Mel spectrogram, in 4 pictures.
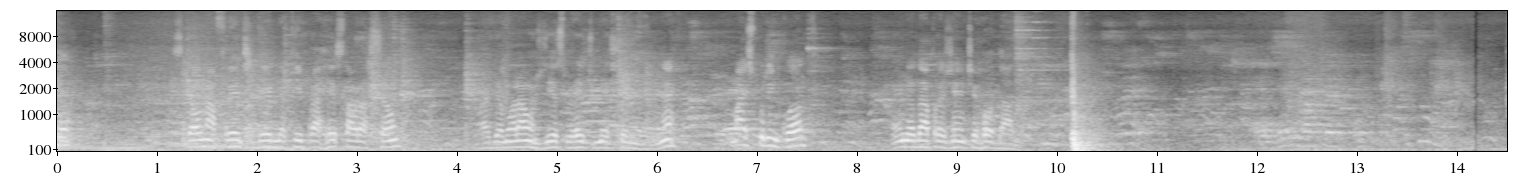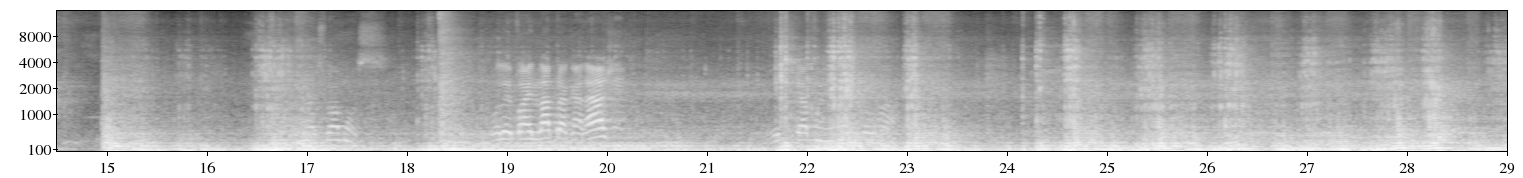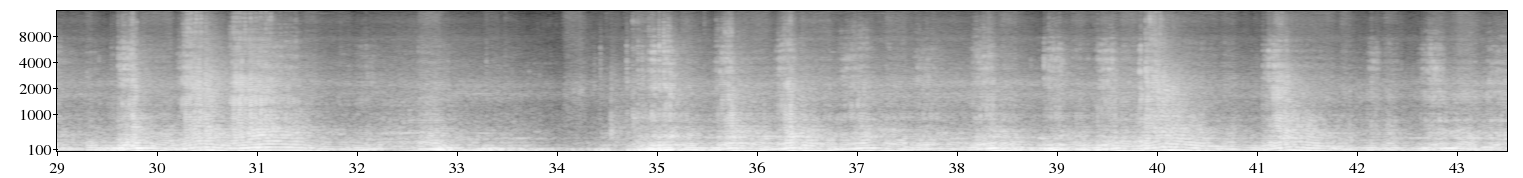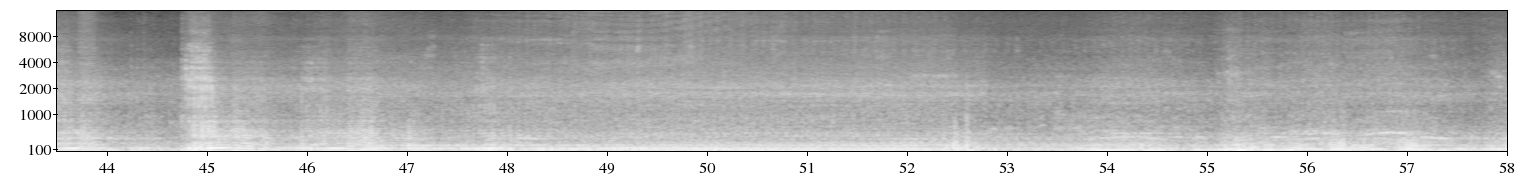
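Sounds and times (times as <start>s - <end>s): car engine revving: 14.9s - 58.0s.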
